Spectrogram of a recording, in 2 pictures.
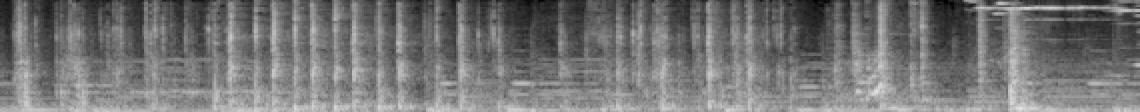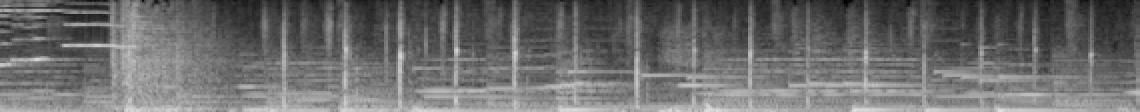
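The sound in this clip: Comic clip-clop hoofbeats for riding a mouse home, a steady, rhythmic clopping set against a busy musical backing that stays fairly loud for the whole stretch.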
